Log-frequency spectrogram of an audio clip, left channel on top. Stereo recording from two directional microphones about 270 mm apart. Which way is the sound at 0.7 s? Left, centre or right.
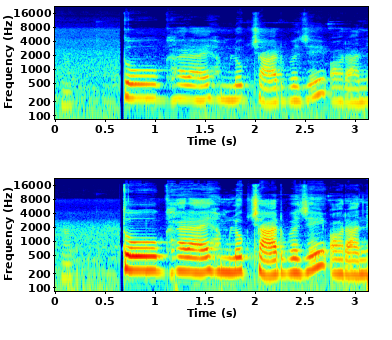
Right.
